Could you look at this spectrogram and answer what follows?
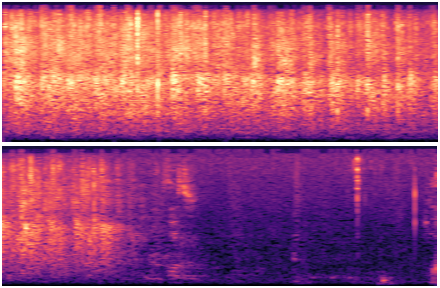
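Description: Audience applause welcoming Grand Chief Alvin Fiddler of Nishnawbe Aski Nation at a formal announcement event: steady, dense clapping from a crowd that continues for about six seconds, then fades out into a quiet room.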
